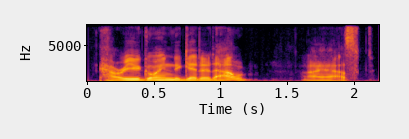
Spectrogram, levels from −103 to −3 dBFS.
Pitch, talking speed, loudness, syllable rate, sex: 130 Hz, 275 wpm, -15 LUFS, 8.3 syllables/s, male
